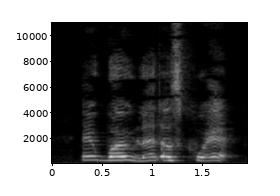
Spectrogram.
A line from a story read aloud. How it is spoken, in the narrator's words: Tom whined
